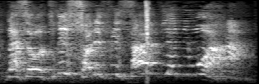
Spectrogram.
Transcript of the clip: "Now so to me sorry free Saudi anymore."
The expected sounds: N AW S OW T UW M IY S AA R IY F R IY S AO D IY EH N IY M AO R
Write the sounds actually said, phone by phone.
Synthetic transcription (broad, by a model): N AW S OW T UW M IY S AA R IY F IY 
